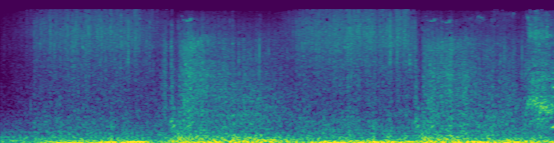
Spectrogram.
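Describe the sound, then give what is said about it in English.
A video game fireball spell explodes in a loud, sustained roaring blast, with fresh crackling bursts swelling at intervals over a deep rumble and no voices. “Fireball!”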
